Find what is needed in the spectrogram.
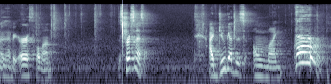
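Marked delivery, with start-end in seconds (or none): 5.9-6.6 high, loud playful growl; excited grrr. Real, not acted. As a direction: growl with delight. Excited growl about earthy match.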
